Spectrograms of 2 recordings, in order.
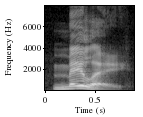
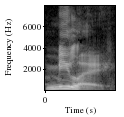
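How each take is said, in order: First: Melee is pronounced the ordinary, everyday way. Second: Melee is pronounced an unusual, imitated way.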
